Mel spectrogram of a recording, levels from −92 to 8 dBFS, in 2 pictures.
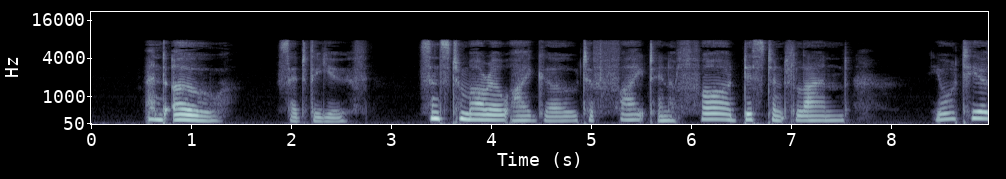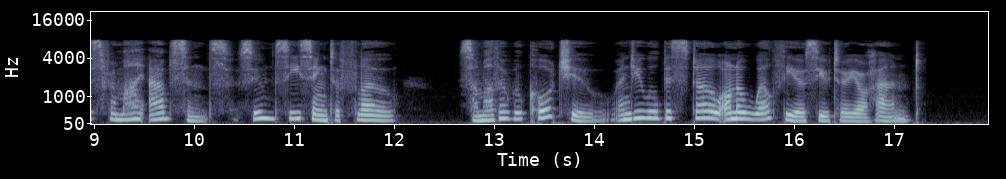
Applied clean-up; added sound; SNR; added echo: none; none; none; none.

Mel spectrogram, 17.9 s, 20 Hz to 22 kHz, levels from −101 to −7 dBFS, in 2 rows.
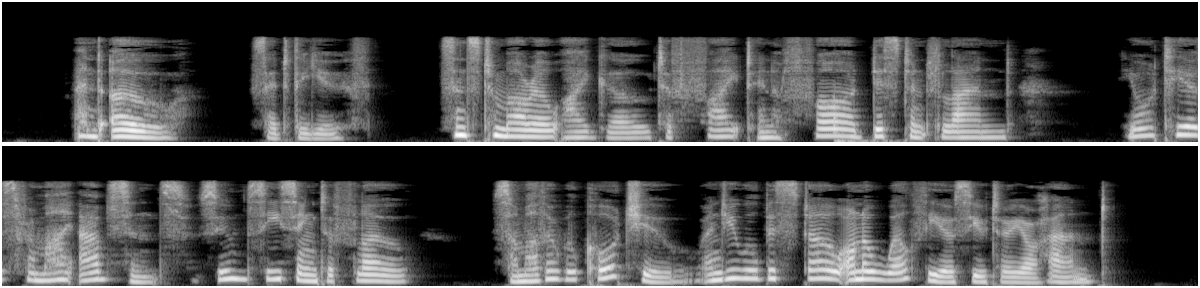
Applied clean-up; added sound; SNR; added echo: classical method log-MMSE.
